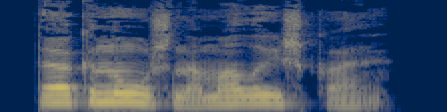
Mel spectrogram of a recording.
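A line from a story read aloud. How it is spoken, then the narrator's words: Stubborn mutter. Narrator (Russian): упрямо пробормотал Славик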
